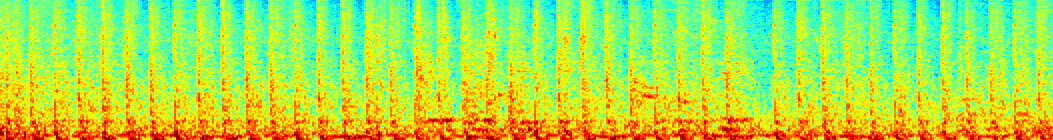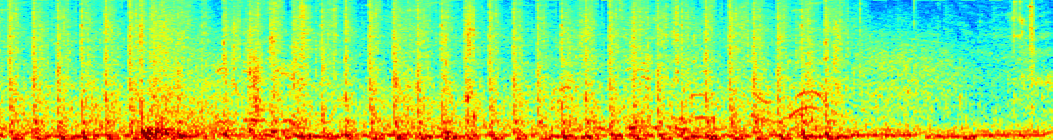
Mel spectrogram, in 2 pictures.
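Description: Rapid bursts of automatic gunfire rattle close by.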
